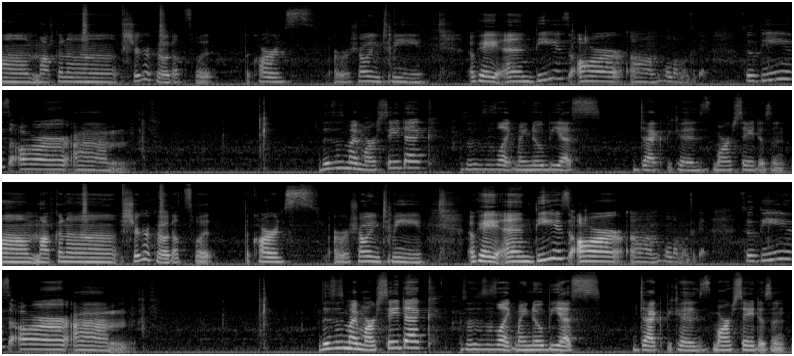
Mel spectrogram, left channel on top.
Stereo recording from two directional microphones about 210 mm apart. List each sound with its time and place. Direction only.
0.0 s speech: 30° right (ahead or behind)
11.1 s speech: 35° right (ahead or behind)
